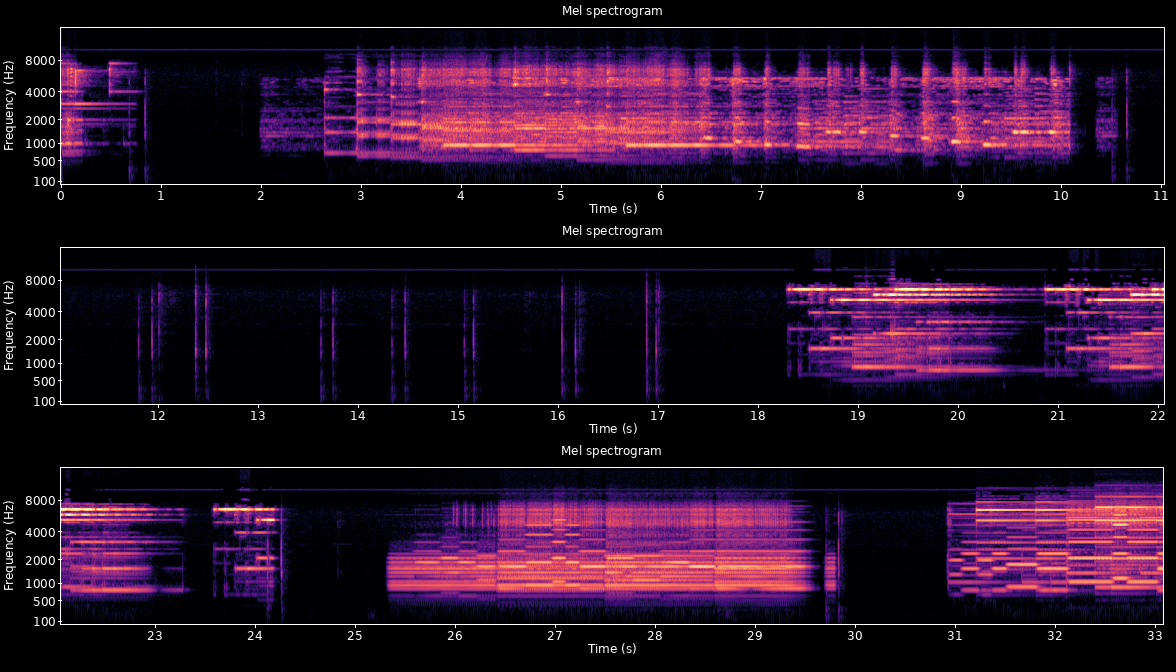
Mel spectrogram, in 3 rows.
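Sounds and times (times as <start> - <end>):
phone ringtone melodies: 0.0 - 0.8, 2.2 - 10.1, 18.3 - 24.3, 25.3 - 29.8, 30.9 - 33.0.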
